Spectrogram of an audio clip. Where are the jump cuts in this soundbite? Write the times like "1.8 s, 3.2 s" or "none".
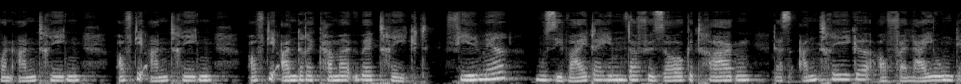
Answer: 1.5 s, 4.4 s, 6.3 s, 7.7 s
